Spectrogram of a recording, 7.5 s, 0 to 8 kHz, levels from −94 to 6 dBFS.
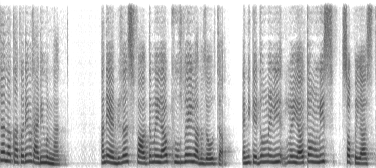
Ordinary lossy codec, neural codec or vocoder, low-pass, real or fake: none; codec, 16 kHz, 0.5 kbps, FunCodec, trained on Chinese and English, 25 frames a second; none; fake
